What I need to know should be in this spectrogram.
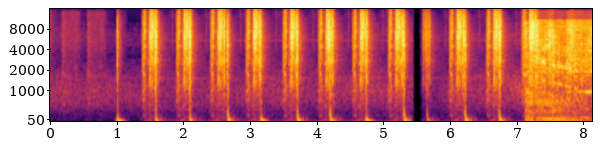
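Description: Blows strike a turret in quick succession.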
